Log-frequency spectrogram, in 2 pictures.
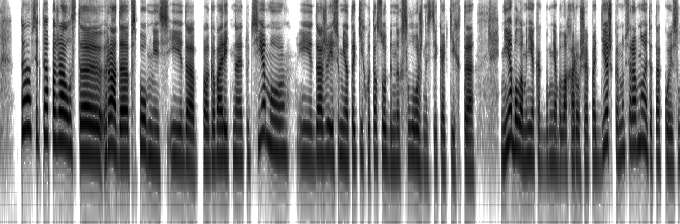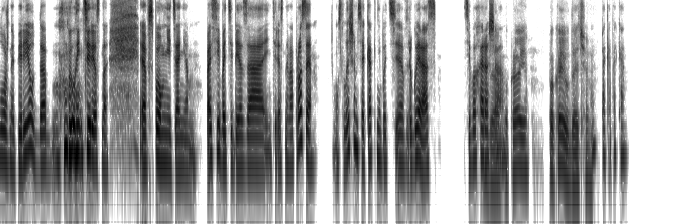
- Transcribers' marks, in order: laughing while speaking: "было"
- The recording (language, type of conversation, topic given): Russian, podcast, Когда вам пришлось начать всё с нуля, что вам помогло?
